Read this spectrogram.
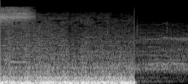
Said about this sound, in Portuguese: Glória a Deus. Aplauda mais forte ao Senhor Jesus. Aleluia. Glória a Deus.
